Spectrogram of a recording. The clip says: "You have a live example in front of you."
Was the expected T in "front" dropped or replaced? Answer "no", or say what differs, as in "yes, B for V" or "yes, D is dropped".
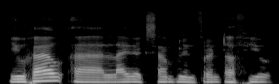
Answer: no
